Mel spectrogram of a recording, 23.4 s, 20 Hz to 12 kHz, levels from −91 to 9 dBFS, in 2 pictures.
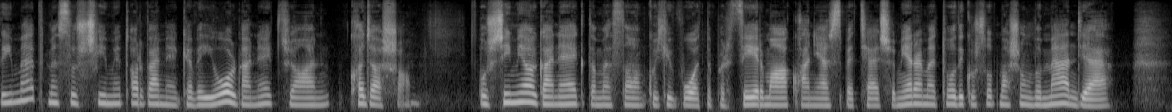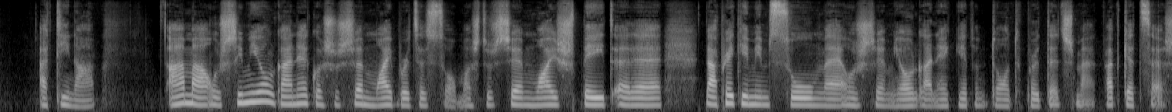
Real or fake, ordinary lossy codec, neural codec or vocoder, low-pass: fake; none; codec, 24 kHz, 0.9 kbps, WavTokenizer, small release; none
